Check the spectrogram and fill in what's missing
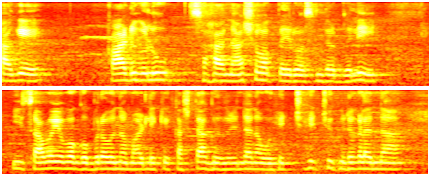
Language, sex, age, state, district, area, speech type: Kannada, female, 45-60, Karnataka, Chikkamagaluru, rural, spontaneous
